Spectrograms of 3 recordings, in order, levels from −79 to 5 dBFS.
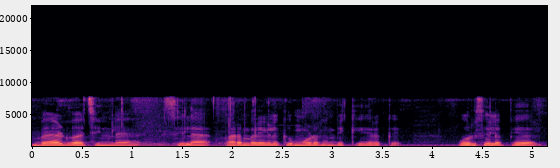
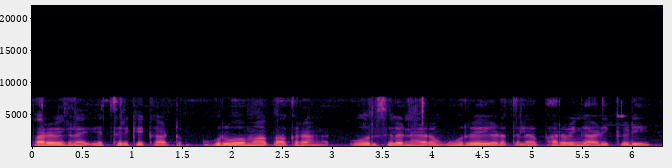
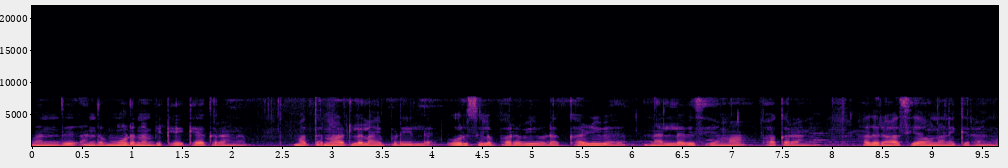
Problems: background conversations at intervals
